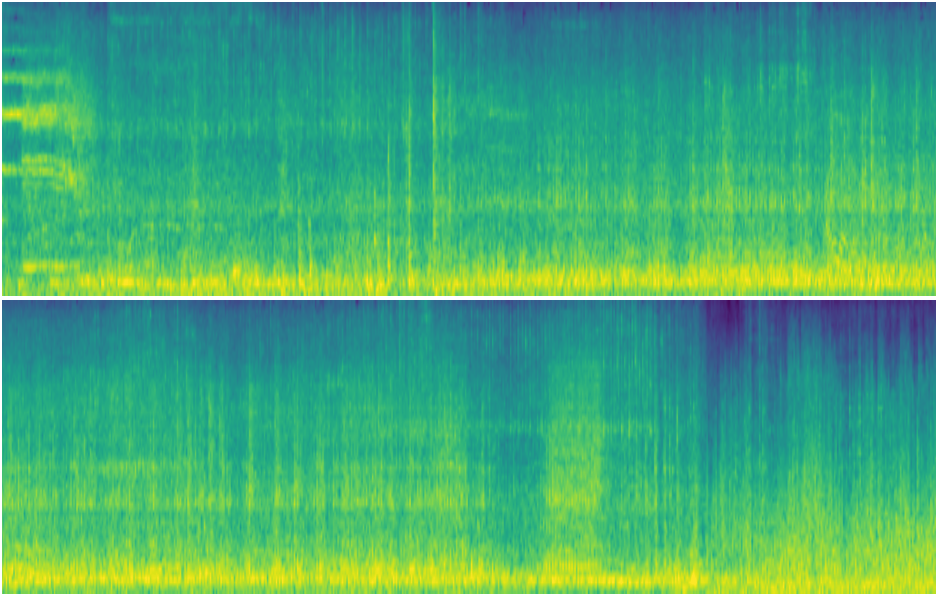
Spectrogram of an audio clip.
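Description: Mack Rides wild mouse coaster car rolling out of the station and climbing the chain lift hill: a steady mechanical rumble and clatter of the lift heard from the car, with scattered clicks and a brief rise in hiss near the end.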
